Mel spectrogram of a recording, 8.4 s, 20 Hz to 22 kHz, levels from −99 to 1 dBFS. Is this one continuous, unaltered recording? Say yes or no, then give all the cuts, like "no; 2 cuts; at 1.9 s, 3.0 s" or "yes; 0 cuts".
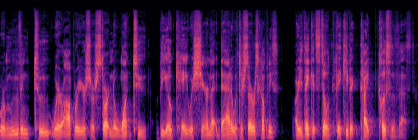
yes; 0 cuts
